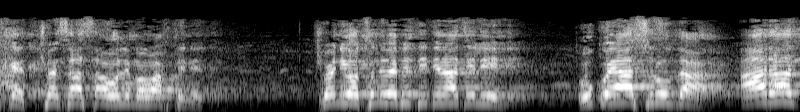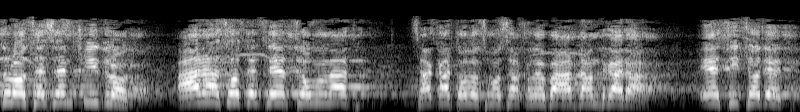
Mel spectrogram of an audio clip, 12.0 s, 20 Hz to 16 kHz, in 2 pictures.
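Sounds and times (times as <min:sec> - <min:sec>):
man speaking: 0:00.0 - 0:01.6, 0:02.4 - 0:12.0.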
